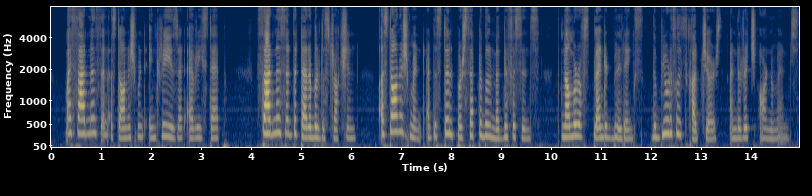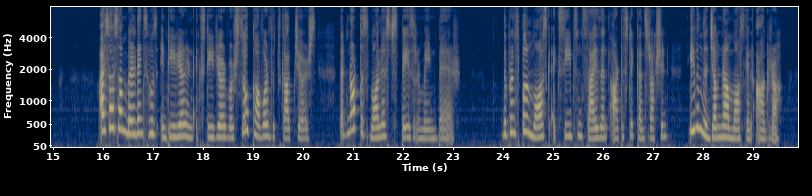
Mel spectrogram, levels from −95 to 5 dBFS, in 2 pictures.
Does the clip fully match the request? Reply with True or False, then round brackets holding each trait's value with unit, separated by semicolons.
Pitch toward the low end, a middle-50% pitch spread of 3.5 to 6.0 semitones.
False (225 Hz; 5.0 semitones)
